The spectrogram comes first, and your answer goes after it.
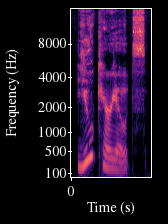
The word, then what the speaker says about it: eukaryotes: mitochondria and Golgi apparatus eukaryotes the U rhymes with do they do have membrane-bound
